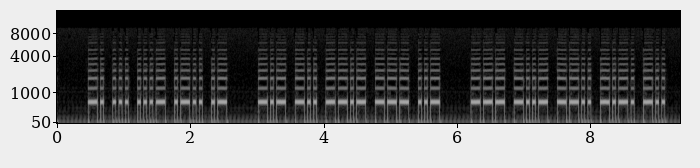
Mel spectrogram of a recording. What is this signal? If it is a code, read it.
Morse code, heard as a keyed tone, about 26 wpm, 610 Hz. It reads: NSVLA KDQOU OXZCD
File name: repos / Morsekurs / DJ4UF Morsen27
